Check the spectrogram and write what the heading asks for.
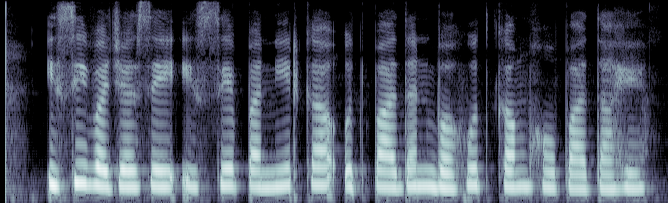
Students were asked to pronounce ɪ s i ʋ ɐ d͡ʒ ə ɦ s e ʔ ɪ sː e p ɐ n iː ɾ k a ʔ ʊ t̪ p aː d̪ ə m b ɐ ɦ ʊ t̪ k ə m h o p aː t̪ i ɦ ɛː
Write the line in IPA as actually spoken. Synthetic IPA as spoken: ɪ s i ʋ ɐ d͡ʒ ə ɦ s e ʔ ɪ sː e p ɐ n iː ɾ k a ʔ ʊ t̪ p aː d̪ ə n b ɐ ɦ ʊ t̪ k ɐ m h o p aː t̪ a ɦ ɛː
